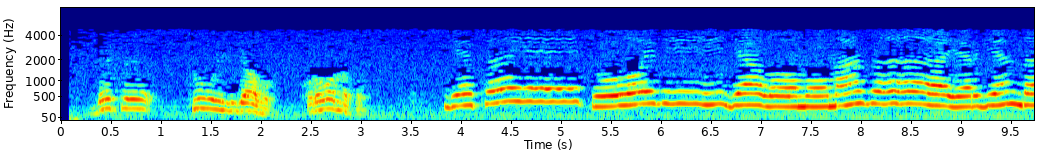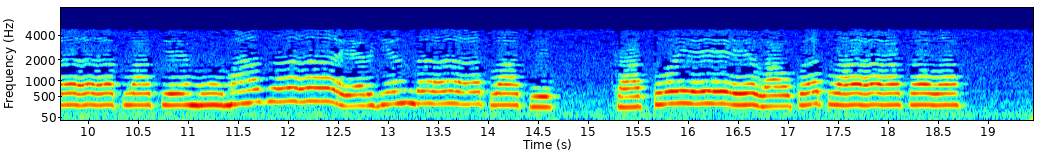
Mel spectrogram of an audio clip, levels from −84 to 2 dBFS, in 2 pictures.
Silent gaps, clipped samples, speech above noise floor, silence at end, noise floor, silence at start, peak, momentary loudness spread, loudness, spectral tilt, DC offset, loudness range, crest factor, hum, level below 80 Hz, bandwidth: none; under 0.1%; 32 dB; 0 s; -46 dBFS; 0.15 s; -2 dBFS; 10 LU; -14 LUFS; -12.5 dB/octave; under 0.1%; 8 LU; 12 dB; none; -50 dBFS; 4.8 kHz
